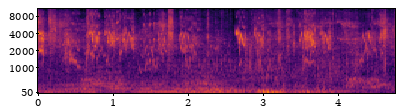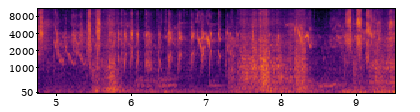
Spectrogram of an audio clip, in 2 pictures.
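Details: Budgerigars, recorded 9 March 2024, keep up a busy high twittering chatter in irregular bursts, with faint low thuds and a soft cooing undertone in the background.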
